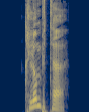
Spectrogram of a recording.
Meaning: inflection of klumpen: 1. first/third-person singular preterite 2. first/third-person singular subjunctive II
- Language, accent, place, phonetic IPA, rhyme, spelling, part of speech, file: German, Germany, Berlin, [ˈklʊmptə], -ʊmptə, klumpte, verb, De-klumpte.ogg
